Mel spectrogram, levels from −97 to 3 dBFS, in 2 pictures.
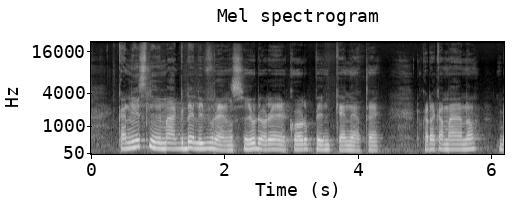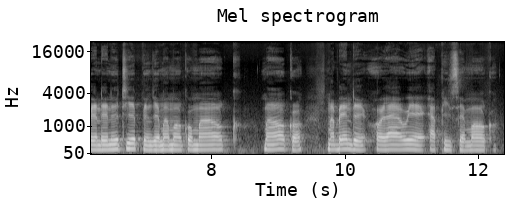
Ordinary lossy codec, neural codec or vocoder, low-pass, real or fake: none; none; none; real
